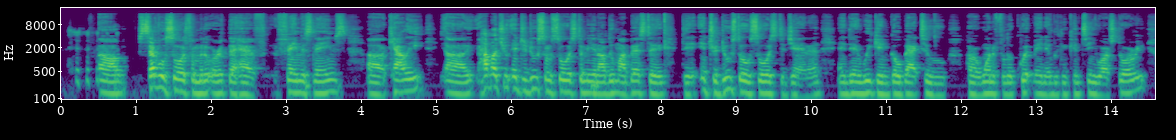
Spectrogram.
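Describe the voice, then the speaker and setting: A man with a New York accent, in a very clean recording with a silent background. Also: medium pitch for a man, fairly quick pace. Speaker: podcast host. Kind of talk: casual chat. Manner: animated.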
